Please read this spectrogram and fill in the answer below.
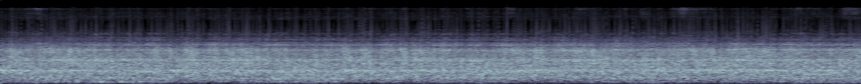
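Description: Steady, loud rumble of a train at a station, even throughout with no starts or stops.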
